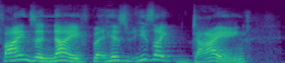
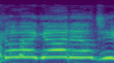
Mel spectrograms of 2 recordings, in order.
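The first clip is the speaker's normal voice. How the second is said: much higher, louder mock shock; shocked gasp; 6 dB louder than usual. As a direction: cry out in horror at a loved one. She sees him rising.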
